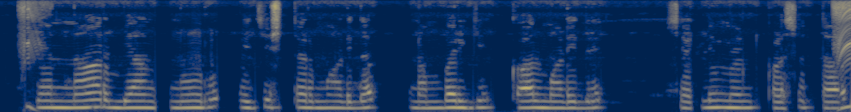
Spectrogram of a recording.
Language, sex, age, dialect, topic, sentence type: Kannada, male, 18-24, Dharwad Kannada, banking, statement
